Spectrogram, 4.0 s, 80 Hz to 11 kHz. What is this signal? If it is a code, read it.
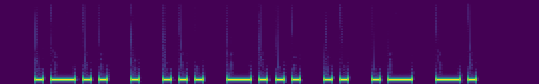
Morse code, heard as a keyed tone, about 20 wpm, 700 Hz. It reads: LESBIAN
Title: 7 Letter Words - First 3 Letters Given - 20wpm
